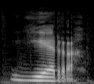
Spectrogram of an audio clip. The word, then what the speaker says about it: guerra: i o una e solamente tiene que poner una u en medio que no se pronuncia Y entonces por ejemplo es gu o gui no es gu ni gui es gu y Exacto por ejemplo como la palabra guerra sí es una G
